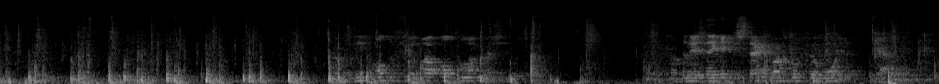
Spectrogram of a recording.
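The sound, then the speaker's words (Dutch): Footsteps of people walking down stairs toward the meridian hall of an observatory, a steady series of hard thuds and knocks, with people talking over and after the steps. “Ja, zullen we naar beneden lopen weer?”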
